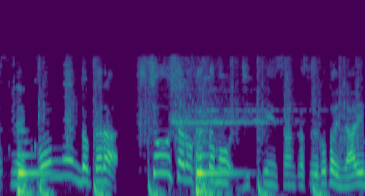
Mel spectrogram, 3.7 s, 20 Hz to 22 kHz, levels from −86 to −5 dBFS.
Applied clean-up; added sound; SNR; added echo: classical method spectral subtraction.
